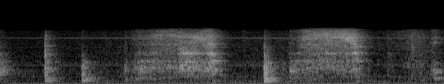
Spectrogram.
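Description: A hand plane trims a rabbet in wood held on a sticking board, making several close, short scraping strokes, a few quick and some longer and more drawn out.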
